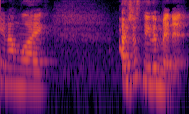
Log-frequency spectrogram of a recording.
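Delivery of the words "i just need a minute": higher, louder imitation of crying; retold near-tears plea for a moment; mock tearful. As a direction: act choked up, half laughing. Tearful, trying to breathe, retold.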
